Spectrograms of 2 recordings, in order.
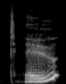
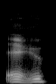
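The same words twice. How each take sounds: First: It is said with a surprised tone. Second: It is said flatly, as a plain answer.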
